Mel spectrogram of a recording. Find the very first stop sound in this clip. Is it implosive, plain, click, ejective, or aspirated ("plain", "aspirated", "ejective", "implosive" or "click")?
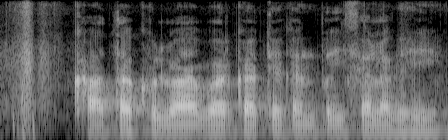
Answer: aspirated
